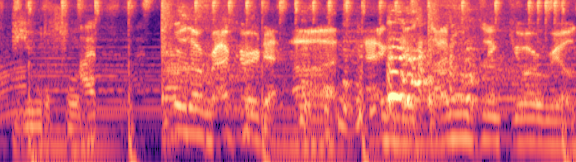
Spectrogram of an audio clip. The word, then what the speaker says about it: Agnes: me this name, and it's actually pronounced anus because the G is silent. My mom used to always say that real G's move in silence. I think it's beautiful. For the record, Agnes, I don't think your real name is beautiful.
